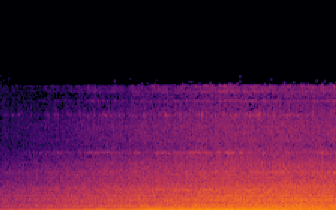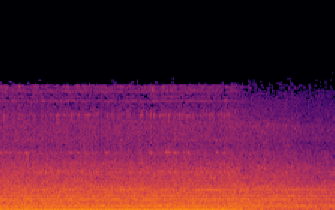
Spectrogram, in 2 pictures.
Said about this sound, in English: Recently, these seismic trucks, which generate sound waves, became the focal point of controversy when an energy contractor began work in Utah's Dome Plateau.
